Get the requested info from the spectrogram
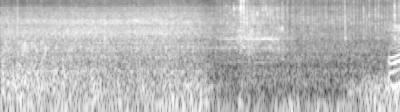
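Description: Wind rushing over the microphone of a moving electric trike, a steady low rumble with road noise underneath.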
